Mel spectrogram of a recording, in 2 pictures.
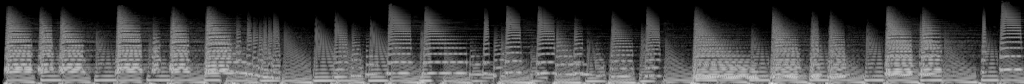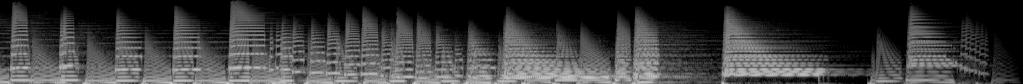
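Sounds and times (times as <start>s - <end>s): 
synth brass on Korg DSS-1: 0.0s - 20.3s.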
